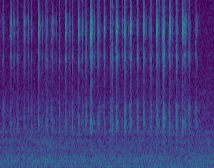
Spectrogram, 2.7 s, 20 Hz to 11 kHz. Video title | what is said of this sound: Dino Direct 50mw Green Laser - Physical Review | if we take it and we shake this part we can still hear a rattle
